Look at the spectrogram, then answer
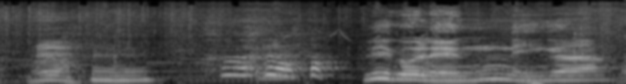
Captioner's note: laughs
